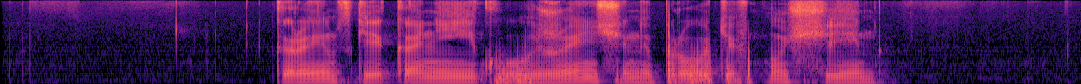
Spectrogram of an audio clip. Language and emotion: Russian, sad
